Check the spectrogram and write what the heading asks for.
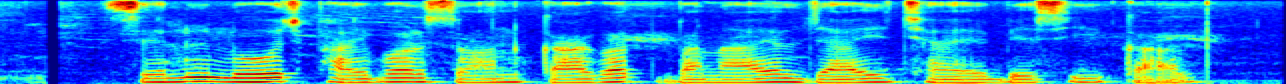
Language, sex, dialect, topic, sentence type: Maithili, male, Bajjika, agriculture, statement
